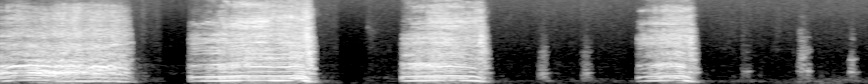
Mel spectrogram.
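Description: Brown bears growling as they wrestle: four loud, pitched growls, each lasting about a second, spaced roughly two seconds apart, with a few faint clicks after the last one.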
